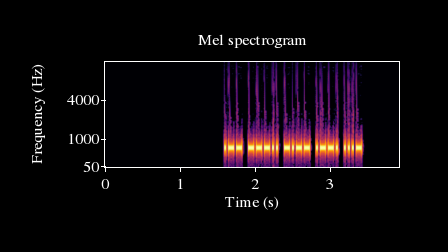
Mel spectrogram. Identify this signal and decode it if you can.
Morse code, heard as a keyed tone, about 46 wpm, 700 Hz. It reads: W8YPV
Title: USA Call Signs - 5 Characters - Repeated 2x - 45wpm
